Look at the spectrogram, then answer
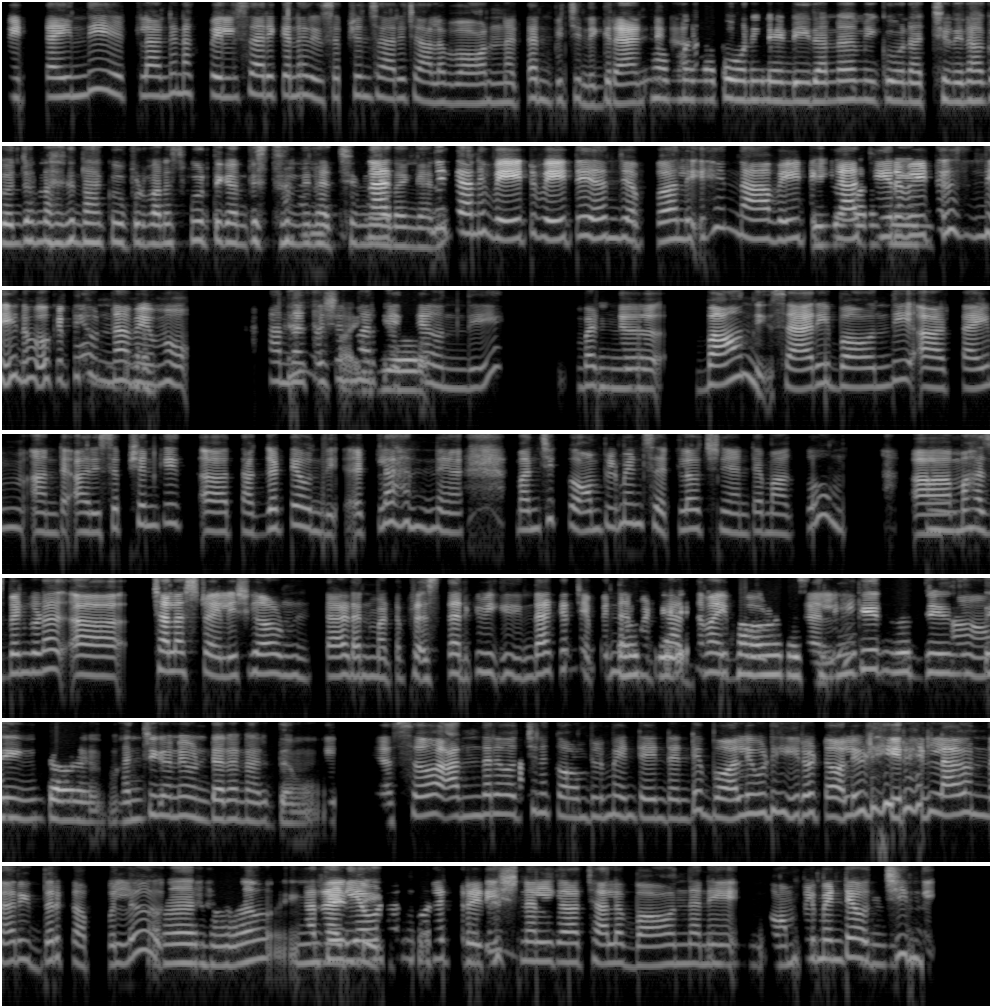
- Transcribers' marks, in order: in English: "ఫిట్"; in English: "సారీ"; in English: "రిసెప్షన్ సారీ"; in English: "గ్రాండ్‌గా"; other background noise; laughing while speaking: "కొంచెం నాయ్ నాకు ఇప్పుడు మనస్ఫూర్తి‌గా అనిపిస్తుంది. నచ్చింది అనంగానే"; chuckle; in English: "వెయిట్"; laughing while speaking: "నా వెయిట్‌కి ఆ చీర వెయిటు, నేను ఒకటే ఉన్నామేమో"; in English: "వెయిట్‌కి"; other noise; in English: "క్వషన్ మార్క్"; in English: "బట్"; in English: "సారీ"; in English: "టైం"; in English: "రిసెప్షన్‌కి"; giggle; in English: "కాంప్లిమెంట్స్"; in English: "హస్బెండ్"; in English: "స్టైలిష్‌గా"; in English: "స్కిన్ కేర్"; in English: "సో"; in English: "కాంప్లిమెంట్"; in English: "బాలీవుడ్ హీరో, టాలీవుడ్ హీరోయిన్"; laughing while speaking: "లాగా ఉన్నారు ఇద్దరు కప్పులు"; in English: "రెడీ"; in English: "ట్రెడిషనల్‌గా"
- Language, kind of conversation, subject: Telugu, podcast, వివాహ వేడుకల కోసం మీరు ఎలా సిద్ధమవుతారు?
